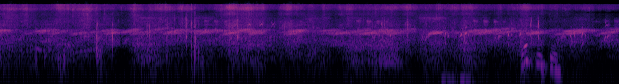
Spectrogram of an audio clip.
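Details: Frogs and toads call at night in a steady chorus of short, raspy, repeated notes, heard while walking through a cemetery after dark.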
